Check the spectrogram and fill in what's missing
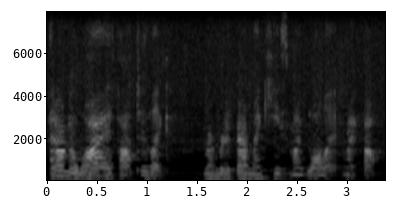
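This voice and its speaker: Very fast, bright, and forceful, her lowish voice carries a personal story she's retelling in a casual vlog. She's a Texas woman in the military, speaking conversationally, full of fillers, and quoting what others said. The audio is dull, with slight background noise.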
